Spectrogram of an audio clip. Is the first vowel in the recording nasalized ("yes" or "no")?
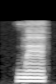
yes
